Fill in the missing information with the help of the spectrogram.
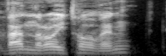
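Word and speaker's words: Van Rijthoven: Van Roythoven così ci hanno detto che si pronuncia,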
